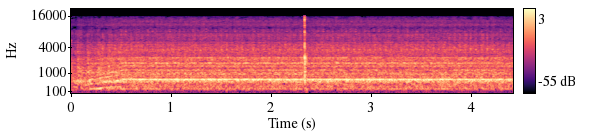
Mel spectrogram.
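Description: A sound-design drone under a chapter title card. It is a steady hum that glides up into its pitch in the first half second and then holds level, over a faint hiss, with a single click about two seconds in.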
